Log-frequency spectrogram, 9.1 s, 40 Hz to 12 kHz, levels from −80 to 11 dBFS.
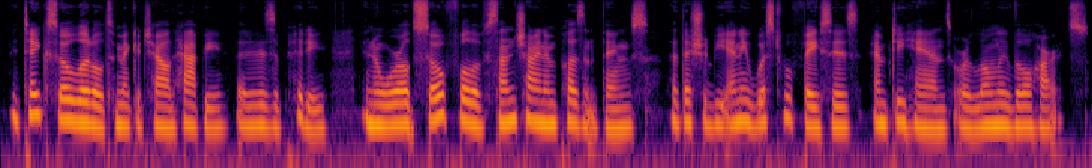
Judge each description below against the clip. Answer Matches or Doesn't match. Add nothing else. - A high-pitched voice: Doesn't match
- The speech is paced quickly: Matches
